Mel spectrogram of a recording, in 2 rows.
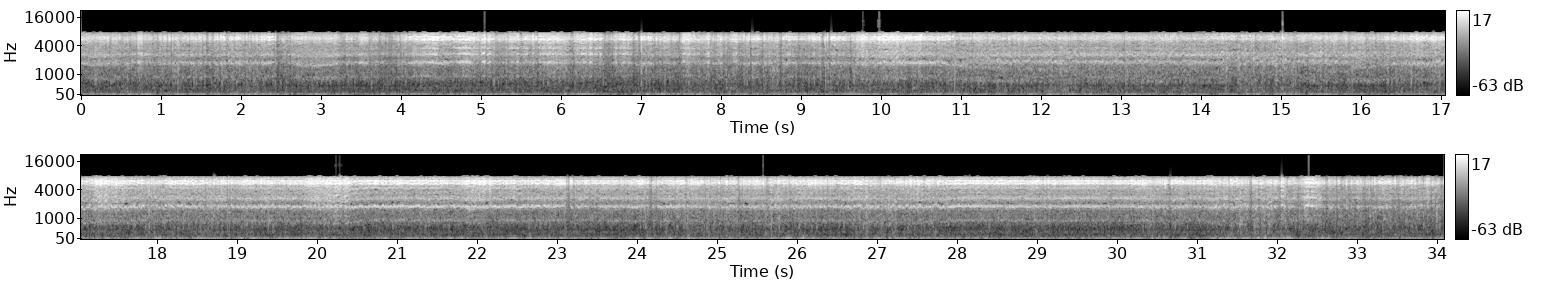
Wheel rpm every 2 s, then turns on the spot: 230, 230, 230, 230, 230, 210, 190, 200, 200, 230, 230, 230, 230, 230, 230, 230, 230.
none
